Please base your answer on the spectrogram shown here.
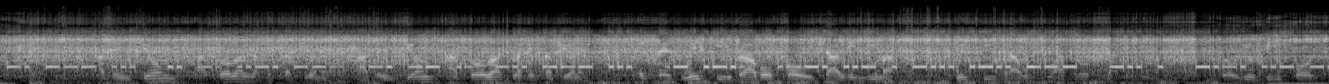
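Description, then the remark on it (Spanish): A keyed Morse code tone beeps in steady dots and dashes throughout, half-buried in loud radio static and warbling, garbled voice-like interference at 7.140 MHz, sent from Cuba during a shutdown of telecommunications. “Ante las interferencias, quienes están comunicándose al mundo debido al cierre de las telecomunicaciones en Cuba, lo hacen con clave Morse.”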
